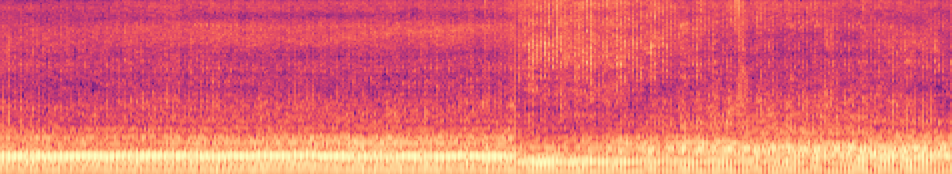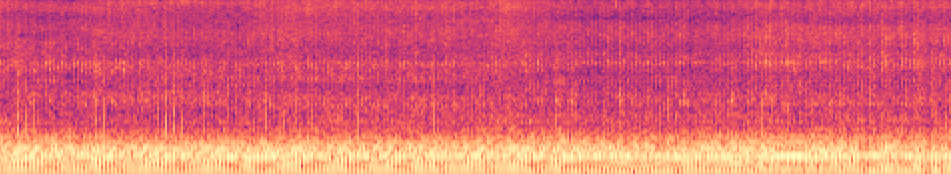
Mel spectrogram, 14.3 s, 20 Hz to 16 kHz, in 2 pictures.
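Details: 1980 Kawasaki KZ650 LTD, restored, cold start at 25°F/-3.8°C after sitting outside, kick-started with jump box: steady full-bodied note holds an even idle and answers throttle blips cleanly once caught; normal cold running.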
